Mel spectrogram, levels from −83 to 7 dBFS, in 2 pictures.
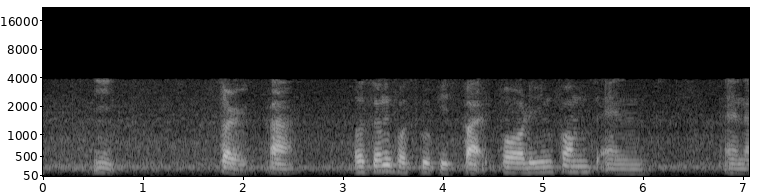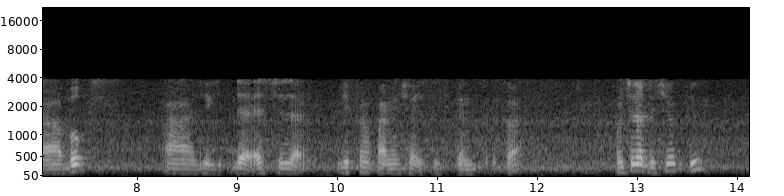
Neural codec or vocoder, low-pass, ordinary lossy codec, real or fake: codec, 16 kHz in and 24 kHz out, 1 kbps, XY-Tokenizer; 7.2 kHz; AAC, 16 kbps; fake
